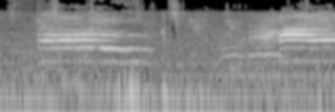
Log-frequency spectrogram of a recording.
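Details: Stray cat in heat on a street in Morocco, sexually aroused, gives long drawn-out harmonic meows, a steady wail then a second rising, wavering call, with faint street noise between.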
